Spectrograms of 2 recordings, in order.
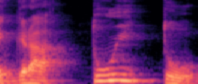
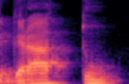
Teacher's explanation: a pronúncia ó, é com ditongo e não com hiato. Se fosse com hiato, ficaria gratuito, e aí nós teríamos que ter um acento gráfico obrigatório aqui.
